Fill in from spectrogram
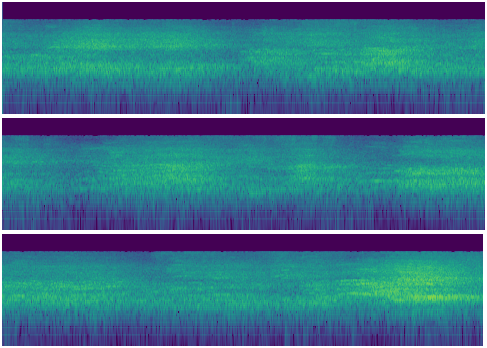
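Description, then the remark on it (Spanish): A crowd of men in an audience shouts together, called on to say the signature of Jesus Christ, in a loud, sustained chant, voices blending into a dense roar with brief dips between phrases and a swell toward the end. “A ver, solo los hombres, vamos a decir la firma de Jesucristo, vamos a decirle, a ver, los hombres, que se oiga, así como gritan en la casa, que se oiga aquí.”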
